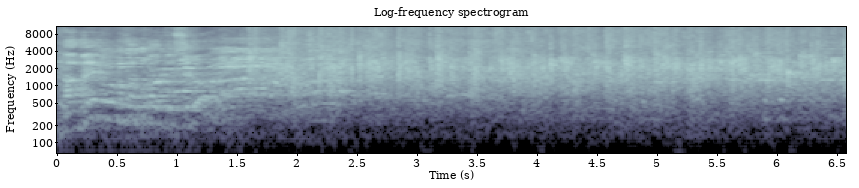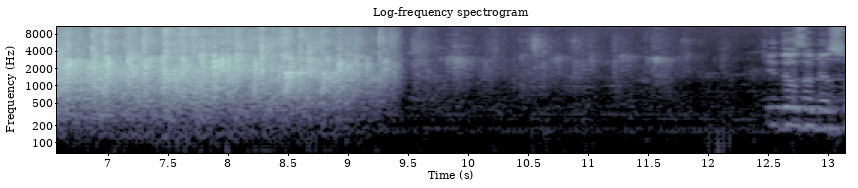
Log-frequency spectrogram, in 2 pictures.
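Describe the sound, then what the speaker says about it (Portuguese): Church congregation at a family service breaks into sustained loud applause with some cheering, holding strong for about nine seconds before cutting to near quiet; a voice speaks briefly at the end. "Vamos aplaudir o Senhor?"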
